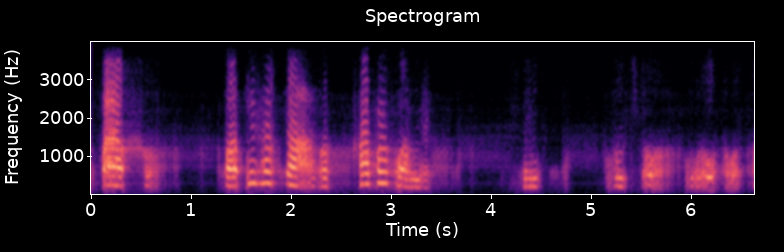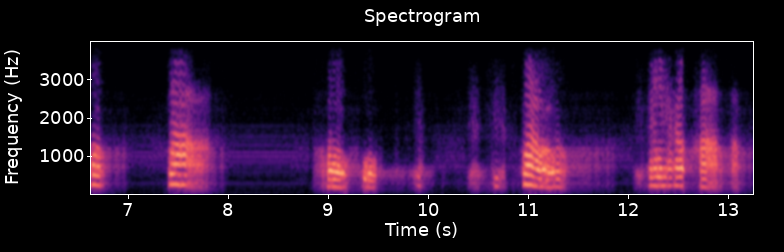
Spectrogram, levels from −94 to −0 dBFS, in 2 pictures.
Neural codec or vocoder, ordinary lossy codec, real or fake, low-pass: codec, 16 kHz, 0.5 kbps, FreqCodec, smaller model; Opus, 24 kbps; fake; 3.6 kHz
